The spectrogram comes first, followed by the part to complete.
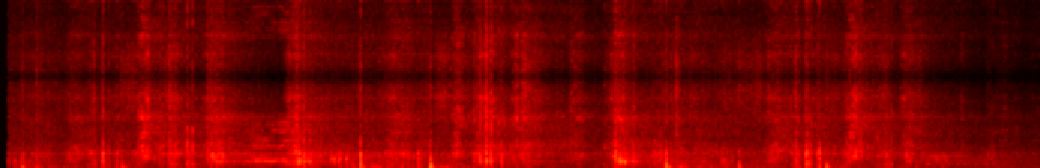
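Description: Hockey goalie's skate blades scraping and carving on the ice during crease movement drills, with a series of sharp knocks as stick and pads hit the ice.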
